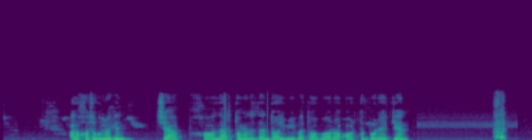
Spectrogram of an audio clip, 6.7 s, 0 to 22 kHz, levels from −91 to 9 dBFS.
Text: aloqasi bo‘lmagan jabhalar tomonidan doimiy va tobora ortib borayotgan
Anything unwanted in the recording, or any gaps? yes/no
yes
